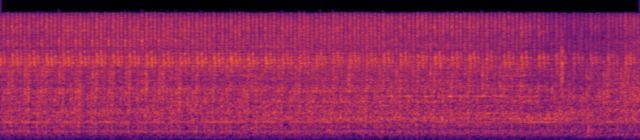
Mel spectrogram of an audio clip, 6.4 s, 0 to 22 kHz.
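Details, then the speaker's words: Suzuki SJ410 at a warmed-up idle: a light, fairly regular tick about three per second over the engine. The valves have probably never been adjusted, so loose valve clearance is likely. "The engine's warmed up now a bit, so you can hear what it sounds like. It's a little bit of ticking, but I haven't adjusted the valves on this."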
